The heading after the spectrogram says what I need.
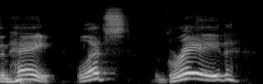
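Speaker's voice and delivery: very high, loud, drawn-out yell. A host finishes plugging his socials and turns to grading the show, yelling. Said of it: "I don't know why I'm yelling".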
